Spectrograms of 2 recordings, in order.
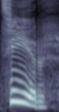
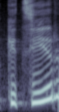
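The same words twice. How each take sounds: First: "تير" for kitir, first syllable dropped. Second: Said in the usual way. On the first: Retold or imitated. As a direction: imitate a child cutting the word to "تير". (نطق مشوّه "تير" بحذف الكاف) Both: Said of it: "يقولها تير".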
